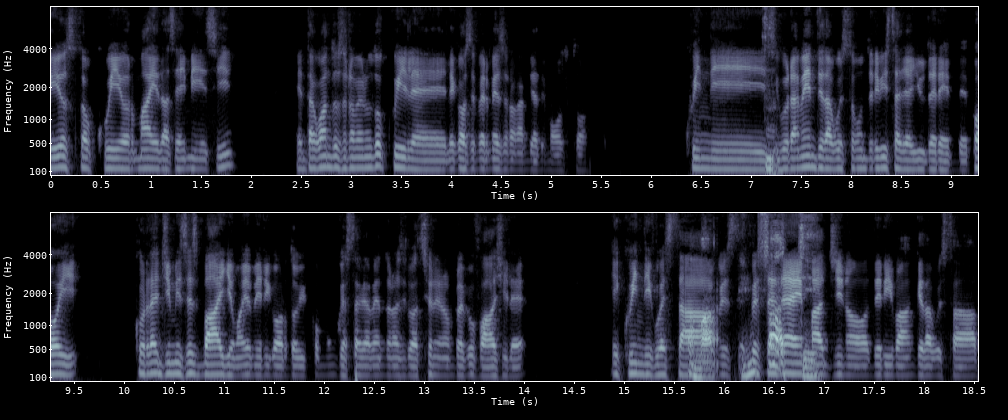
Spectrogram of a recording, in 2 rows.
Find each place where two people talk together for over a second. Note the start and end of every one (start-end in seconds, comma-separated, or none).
15.6-17.0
